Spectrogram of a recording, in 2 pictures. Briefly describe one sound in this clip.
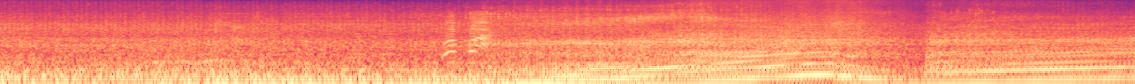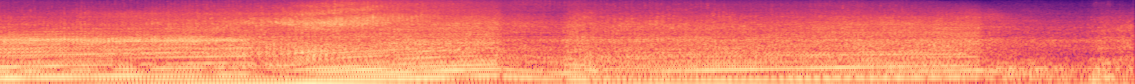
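An old car engine revs loudly and roars away nearby.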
